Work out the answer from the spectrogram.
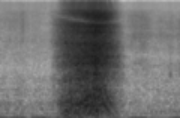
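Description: One short, forceful burst of breathy, hissing air lasting about half a second, a single sneeze.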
